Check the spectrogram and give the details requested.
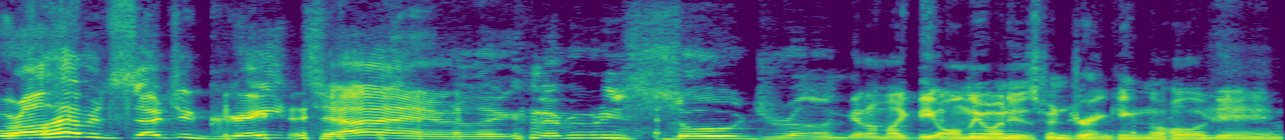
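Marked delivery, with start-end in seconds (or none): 0.0-4.3 high, drawn-out mock euphoria; imitating a very happy drunk; gushing drunk reveller. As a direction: stretch it out high, like a blissed-out drunk fan. Acting out the happy drunk crowd.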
